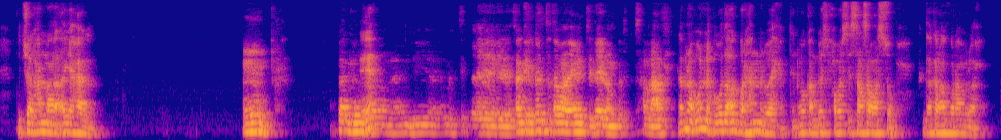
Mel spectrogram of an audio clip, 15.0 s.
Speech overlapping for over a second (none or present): none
